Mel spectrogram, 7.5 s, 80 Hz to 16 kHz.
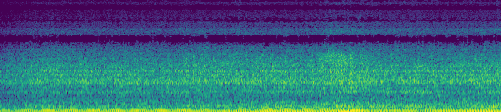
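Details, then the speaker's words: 1962 Fordson Super Dexta diesel tractor, revived after 25 years sitting, once air was bled and pumped from the fuel lines: steady, even low diesel clatter with no misses or stumbles; it idles cleanly and is healthy. "After some tweaking and some pumping, eventually we got her going."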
